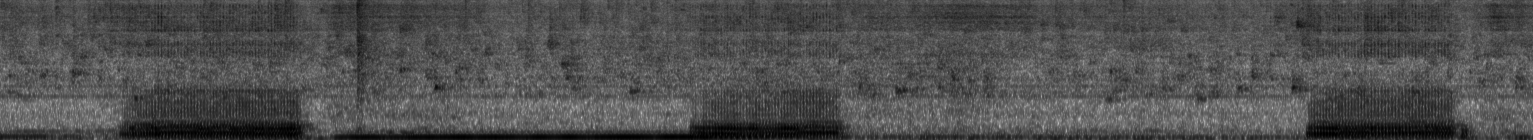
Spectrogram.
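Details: Loud rumbling snores repeating roughly every four seconds over low room hum; snoring, the snorer not who the recorder expected.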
